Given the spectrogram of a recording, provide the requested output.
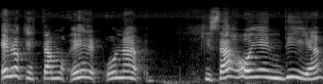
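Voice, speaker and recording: A woman at a fairly slow pace. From Ecuador, Guayas coast (General Villamil Playas). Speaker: artisanal fishing federation leader. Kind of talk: radio interview.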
